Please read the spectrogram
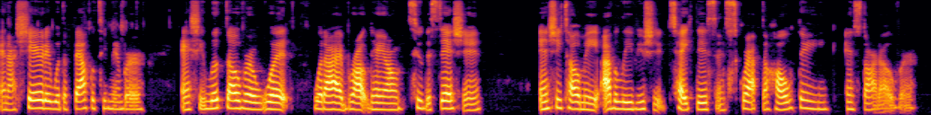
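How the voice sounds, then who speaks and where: Her voice is medium in pitch, with monotone, flat intonation. The recording of this woman is very clean with a silent background and a dry, close sound with no echo. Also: moderate pace. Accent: Memphis. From Memphis, Tennessee, US South. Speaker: oncology research manager and PhD. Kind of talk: podcast interview.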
